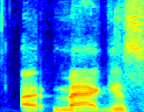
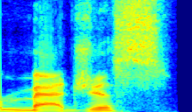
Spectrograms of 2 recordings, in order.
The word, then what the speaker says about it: Magus: your name sorry um Magus is good I I prefer Magis uh but I think both are both are appropriate pronunciation no no we will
